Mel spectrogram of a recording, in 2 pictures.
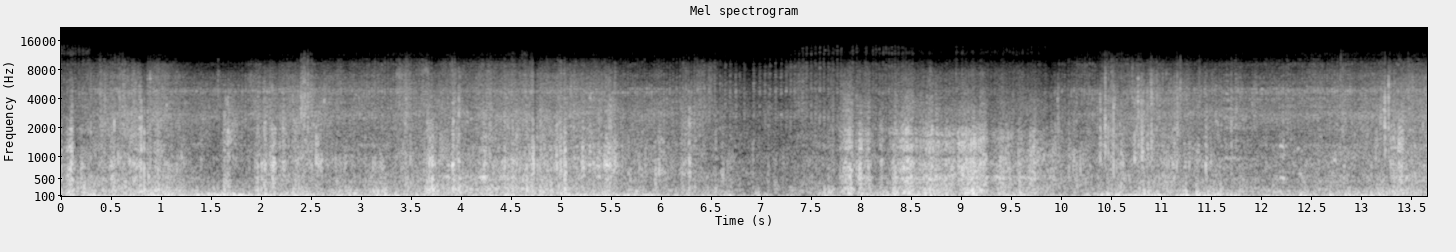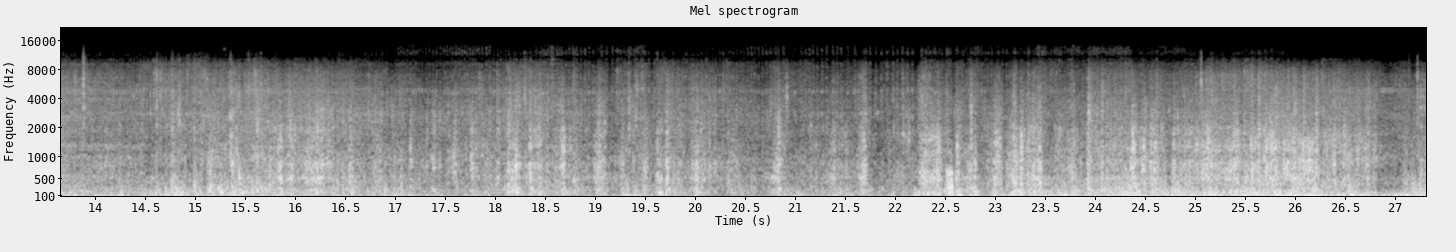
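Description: Mountain bike descending a rough bike-park trail: wind rumbling on the microphone over a constant rattle of tyres, chain and frame on dirt and roots. The noise eases twice, briefly, and builds again as the bike picks up speed.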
